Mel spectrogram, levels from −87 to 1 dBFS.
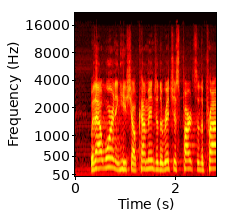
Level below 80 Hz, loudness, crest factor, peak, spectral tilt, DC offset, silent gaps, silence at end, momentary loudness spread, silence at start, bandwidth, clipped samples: -58 dBFS; -21 LUFS; 18 dB; -4 dBFS; -4 dB/octave; under 0.1%; none; 0 s; 5 LU; 0.3 s; 18 kHz; under 0.1%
